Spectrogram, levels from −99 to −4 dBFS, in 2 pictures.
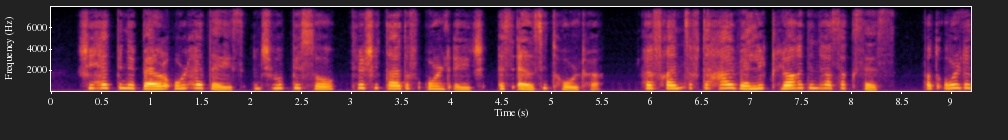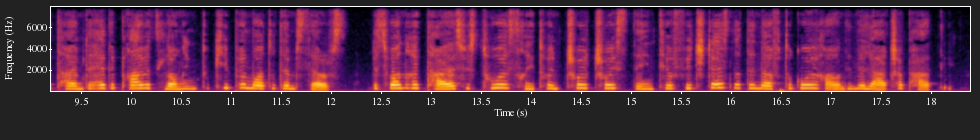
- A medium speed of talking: No, fast, 240 wpm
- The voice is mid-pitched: No, very high, 295 Hz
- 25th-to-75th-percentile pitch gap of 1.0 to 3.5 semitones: No, average, 4.2 semitones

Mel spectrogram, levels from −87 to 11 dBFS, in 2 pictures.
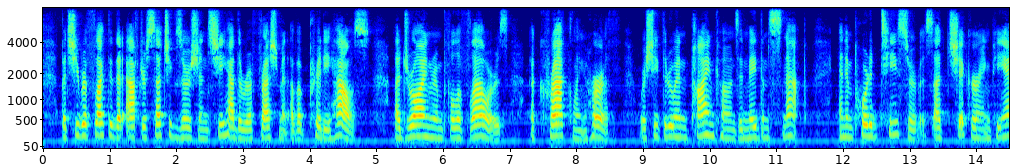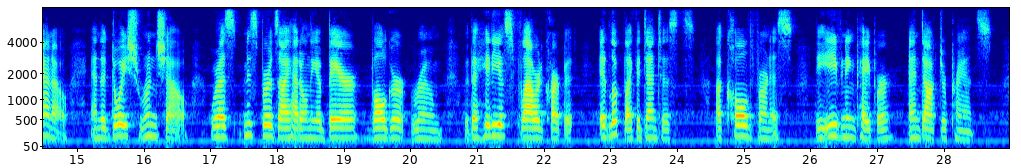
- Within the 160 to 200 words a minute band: No, average, 150 wpm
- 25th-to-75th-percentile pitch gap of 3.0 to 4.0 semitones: Yes, average, 3.3 semitones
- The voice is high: No, medium, 170 Hz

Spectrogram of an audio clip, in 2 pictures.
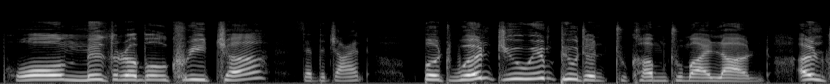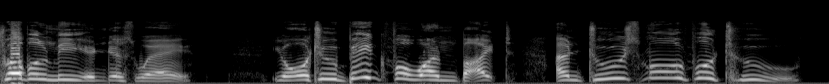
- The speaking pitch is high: Yes, high, 210 Hz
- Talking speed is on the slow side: Yes, slow, 115 wpm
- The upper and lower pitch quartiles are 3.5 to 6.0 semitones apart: Yes, average, 5.3 semitones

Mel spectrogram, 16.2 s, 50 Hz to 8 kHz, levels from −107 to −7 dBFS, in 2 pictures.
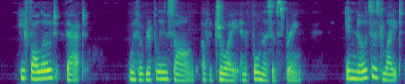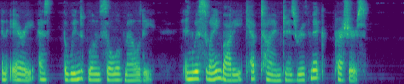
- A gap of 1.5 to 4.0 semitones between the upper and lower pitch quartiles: Yes, average, 3.5 semitones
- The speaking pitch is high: Yes, high, 220 Hz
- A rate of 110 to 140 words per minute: Yes, slow, 135 wpm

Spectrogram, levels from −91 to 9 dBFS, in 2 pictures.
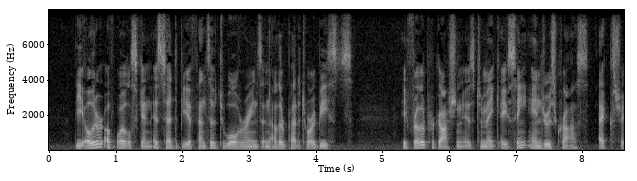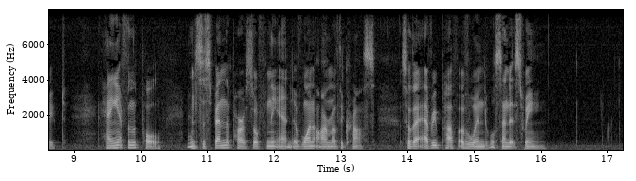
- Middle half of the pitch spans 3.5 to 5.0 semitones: No, average, 2.9 semitones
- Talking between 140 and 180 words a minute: No, average, 190 wpm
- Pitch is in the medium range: No, low, 115 Hz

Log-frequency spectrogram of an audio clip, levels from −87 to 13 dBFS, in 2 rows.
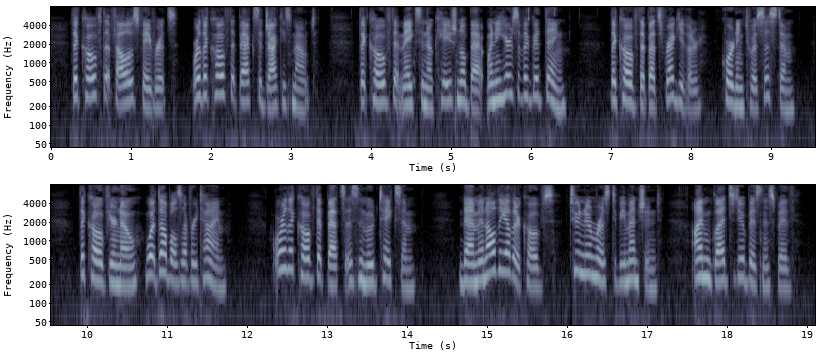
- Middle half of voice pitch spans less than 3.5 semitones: No, average, 4.7 semitones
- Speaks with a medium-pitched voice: No, high, 230 Hz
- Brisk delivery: Yes, fast, 225 wpm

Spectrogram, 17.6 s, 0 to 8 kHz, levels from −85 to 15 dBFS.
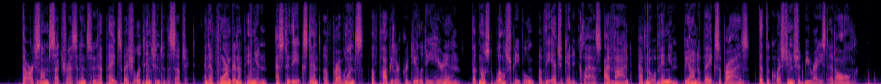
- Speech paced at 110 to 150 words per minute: No, average, 180 wpm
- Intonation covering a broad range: Yes, wide, 6.8 semitones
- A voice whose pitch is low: Yes, low, 110 Hz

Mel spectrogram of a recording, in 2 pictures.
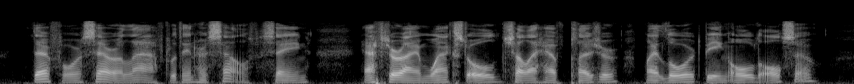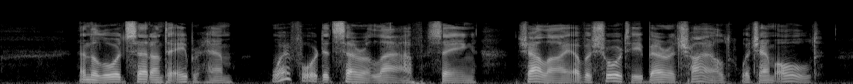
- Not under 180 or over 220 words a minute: No, average, 155 wpm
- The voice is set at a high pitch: No, low, 100 Hz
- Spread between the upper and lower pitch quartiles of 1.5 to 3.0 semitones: Yes, narrow, 2.6 semitones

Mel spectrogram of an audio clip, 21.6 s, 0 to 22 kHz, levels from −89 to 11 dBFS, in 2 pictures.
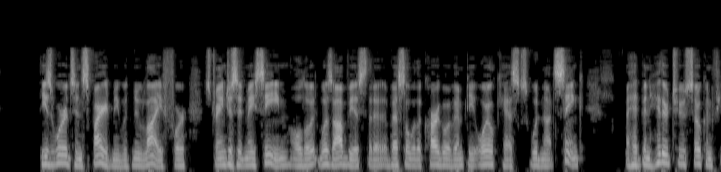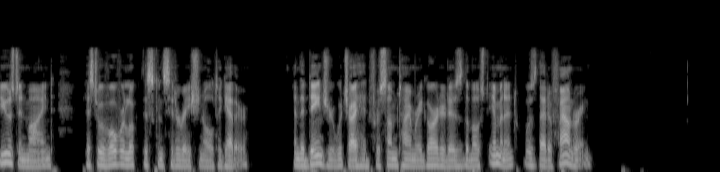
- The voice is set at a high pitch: No, low, 115 Hz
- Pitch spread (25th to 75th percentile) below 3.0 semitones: Yes, narrow, 2.6 semitones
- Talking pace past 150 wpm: Yes, average, 175 wpm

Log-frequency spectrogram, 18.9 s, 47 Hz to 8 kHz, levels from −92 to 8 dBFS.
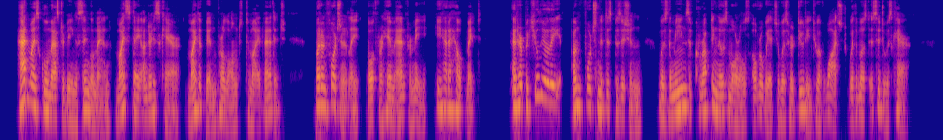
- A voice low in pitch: Yes, low, 130 Hz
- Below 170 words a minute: No, average, 180 wpm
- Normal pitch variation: No, wide, 6.0 semitones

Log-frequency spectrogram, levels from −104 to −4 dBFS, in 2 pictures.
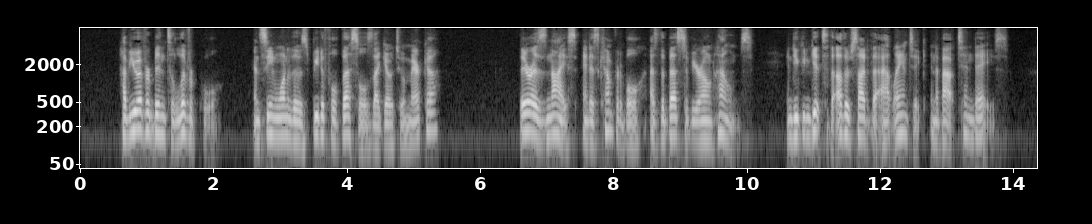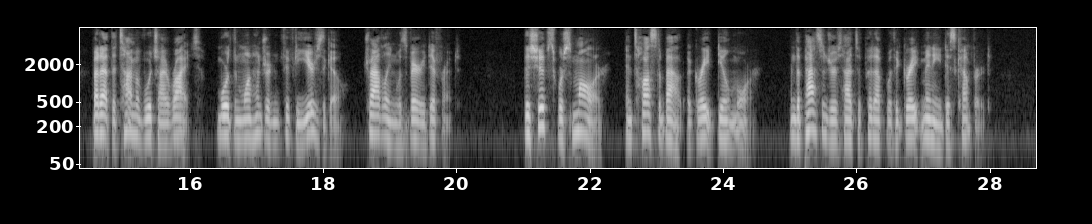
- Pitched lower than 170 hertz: Yes, medium, 140 Hz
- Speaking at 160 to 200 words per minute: Yes, average, 190 wpm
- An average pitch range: Yes, average, 3.2 semitones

